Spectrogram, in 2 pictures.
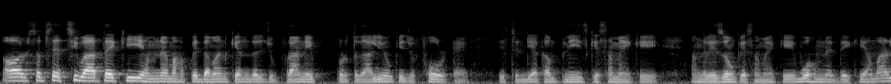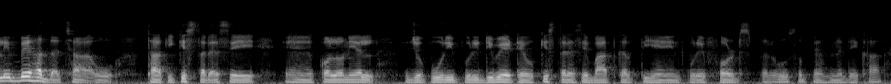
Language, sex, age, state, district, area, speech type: Urdu, male, 18-30, Delhi, North East Delhi, urban, spontaneous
